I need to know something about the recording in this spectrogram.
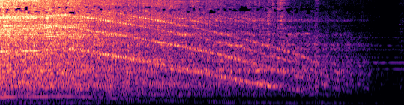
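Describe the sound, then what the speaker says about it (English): Radial arm miter saw making a quick test cut through wood, a loud close whine that slowly winds down in pitch over several seconds, with no talk. "we're just going to make a quick test cut here to make sure we're all nice and square"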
